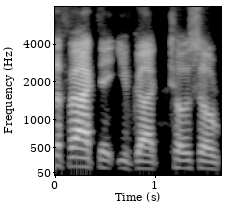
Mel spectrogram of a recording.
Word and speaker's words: Tosot: some different interpretations about how to pronounce that name I I called it toot for a long time until I heard you say it and I was like I'm going to go with what Jerry says hey I did it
